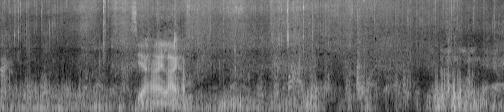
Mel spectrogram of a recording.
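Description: A fire crackles and burns outdoors.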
